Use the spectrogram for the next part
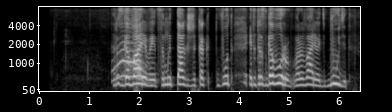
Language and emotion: Russian, angry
